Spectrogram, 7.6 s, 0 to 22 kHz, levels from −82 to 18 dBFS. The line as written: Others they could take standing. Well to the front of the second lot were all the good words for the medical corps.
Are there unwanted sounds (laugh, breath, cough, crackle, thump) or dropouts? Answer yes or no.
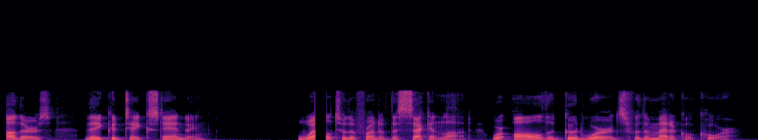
yes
